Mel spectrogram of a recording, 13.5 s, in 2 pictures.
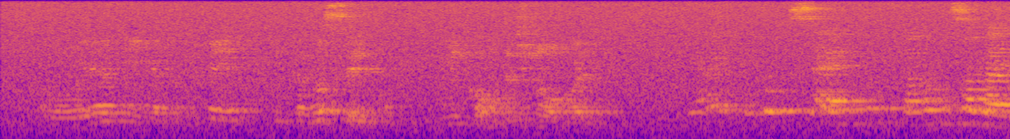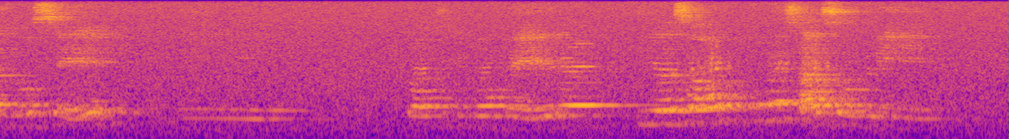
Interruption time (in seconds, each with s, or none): none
